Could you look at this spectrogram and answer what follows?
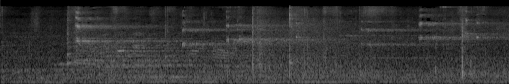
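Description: Badminton play: court shoes squeaking on the floor in short chirps, with sharp racket-on-shuttlecock hits, the loudest about four and a half seconds in.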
